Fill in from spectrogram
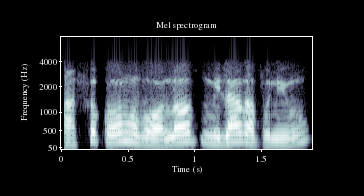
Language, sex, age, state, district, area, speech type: Assamese, male, 30-45, Assam, Biswanath, rural, conversation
